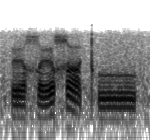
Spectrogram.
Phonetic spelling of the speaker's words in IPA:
œχœχɑ kʰo

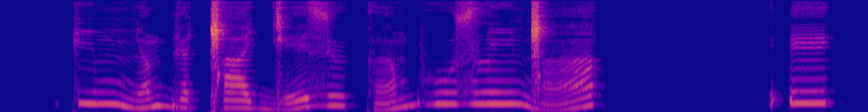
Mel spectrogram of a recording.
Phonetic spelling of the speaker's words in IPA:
ki˥mɲɐ̃˨˥ bʲɐ˥ǁa˥ ɟe˨˥zʉ˥kɐ̃˨˥ bʱu˥zlĩ˥ŋ͡ǁã˨˥ | ʔe˥

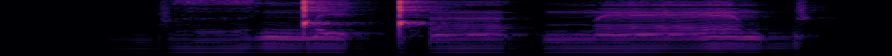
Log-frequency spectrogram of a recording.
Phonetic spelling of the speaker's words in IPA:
bʱə̤ŋ͡ǃɪǃʼə̃ | mɛ̃b

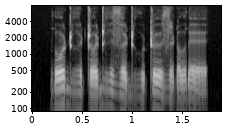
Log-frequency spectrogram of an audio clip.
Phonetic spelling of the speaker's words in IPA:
ɾo ɖʱəʈɤɖʱɪ zə ɖʱuʈøzə ɽɤ ɾɛ

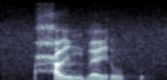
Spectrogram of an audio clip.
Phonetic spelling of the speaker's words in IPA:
ħəi̯mbɛi̯ɾup

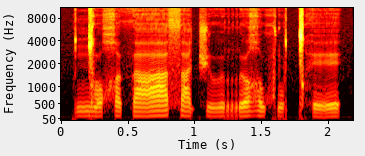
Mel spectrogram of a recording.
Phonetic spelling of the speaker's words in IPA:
ŋ͡ǀoχəθaː sat͡ʃɯːrɯ ʁɯxʷɾoǀʰe

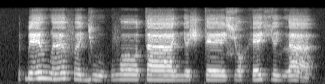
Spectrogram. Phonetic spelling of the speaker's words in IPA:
ɓɛ wɜ fɜɟu | vɔːtaː ɲɜʃtɛːɕɔhɛ çɜʎla

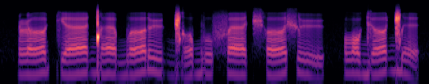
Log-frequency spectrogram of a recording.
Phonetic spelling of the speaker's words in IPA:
ɭəː kʲɛːɡ͡ǃɛː bəːɾyː ɡ͡ǁɤbu fɛːt͡ʃʰəːʃyː | lˠuɡʲəːɡ͡ǁe

